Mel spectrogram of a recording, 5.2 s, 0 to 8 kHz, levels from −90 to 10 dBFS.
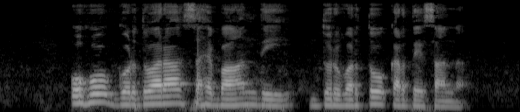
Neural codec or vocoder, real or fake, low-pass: none; real; 7.2 kHz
